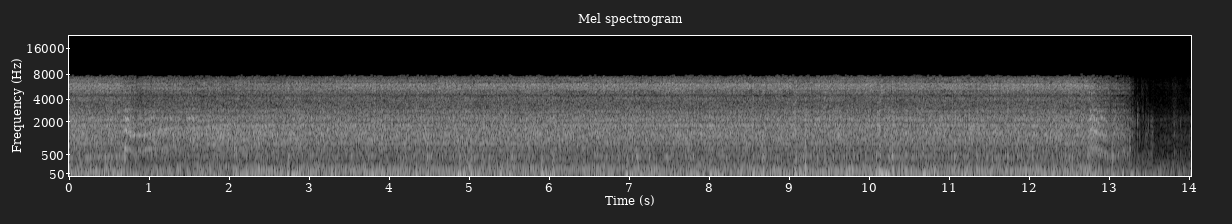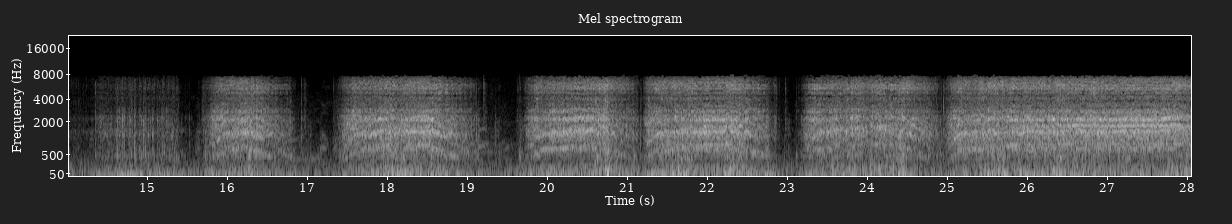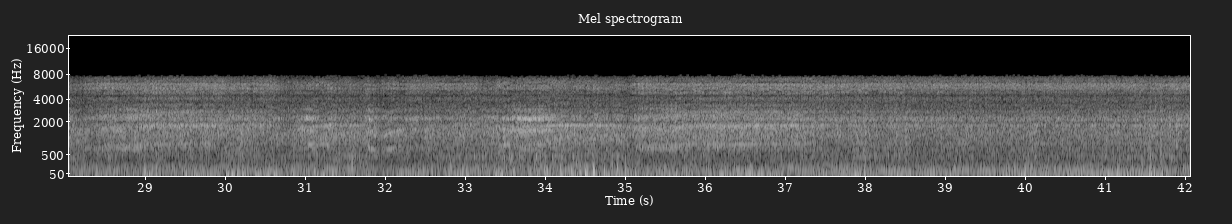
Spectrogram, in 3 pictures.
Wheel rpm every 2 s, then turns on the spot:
220, 230, 230, 230, 230, 230, 160, 20, 60, 90, 110, 120, 140, 210, 220, 220, 200, 220, 230, 240, 230.
20-24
